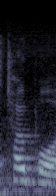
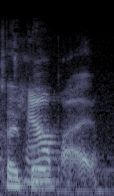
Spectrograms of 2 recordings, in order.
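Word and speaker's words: Taupō: would piss you off so popo is toppo it's not taupo so explain you know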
